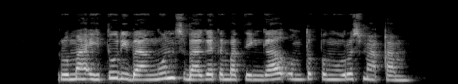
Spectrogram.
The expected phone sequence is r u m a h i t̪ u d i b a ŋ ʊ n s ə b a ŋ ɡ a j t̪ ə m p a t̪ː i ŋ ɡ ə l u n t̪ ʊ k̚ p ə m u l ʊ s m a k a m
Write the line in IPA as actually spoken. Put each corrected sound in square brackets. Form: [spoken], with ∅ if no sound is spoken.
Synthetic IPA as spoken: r u m a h i t̪ u d i b a ŋ ʊ n s ə b a [∅] ɡ a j t̪ ə m p a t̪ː i ŋ ɡ [a] l u n t̪ ʊ k̚ p ə [ŋ] u [ɾ] ʊ s m a k a m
